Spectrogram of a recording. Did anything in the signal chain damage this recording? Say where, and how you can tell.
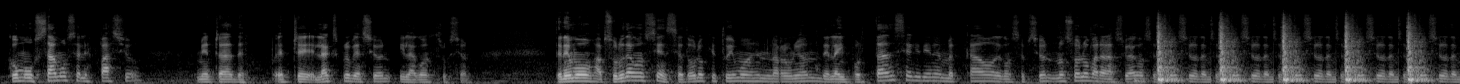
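Yes. From 12.11 s to the end of the clip, the same 0.63-second fragment repeats exactly, back to back, four times with no variation, a broken-record loop. Whatever should have followed 12.11 s never arrives; it is simply replaced. The likely cause is a stall at the buffer or playback stage: the player or stream stopped receiving new data and kept re-sending the last fragment it held until the clip ended.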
